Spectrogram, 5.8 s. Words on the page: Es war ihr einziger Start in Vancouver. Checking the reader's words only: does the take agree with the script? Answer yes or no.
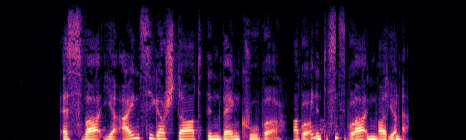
no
